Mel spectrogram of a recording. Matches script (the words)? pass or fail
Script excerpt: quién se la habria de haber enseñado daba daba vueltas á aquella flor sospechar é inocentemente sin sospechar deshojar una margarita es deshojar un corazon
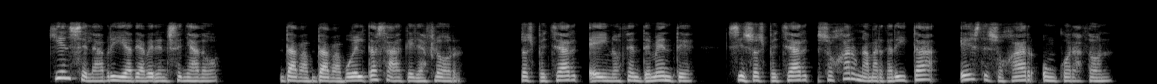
pass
